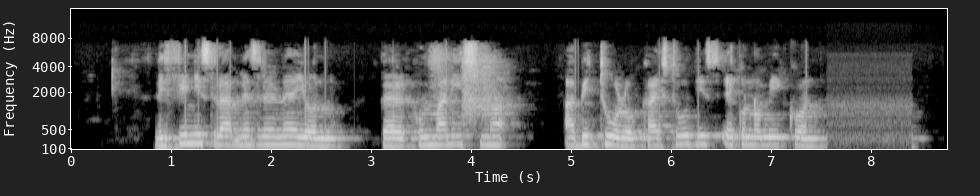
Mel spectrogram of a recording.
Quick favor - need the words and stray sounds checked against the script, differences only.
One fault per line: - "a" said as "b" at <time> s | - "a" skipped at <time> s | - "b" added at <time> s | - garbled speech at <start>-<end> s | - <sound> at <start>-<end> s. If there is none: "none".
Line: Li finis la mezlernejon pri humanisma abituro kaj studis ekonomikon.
- "pri" said as "per" at 3.2 s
